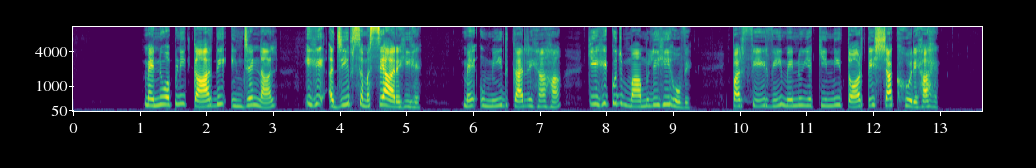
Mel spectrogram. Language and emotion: Punjabi, fearful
